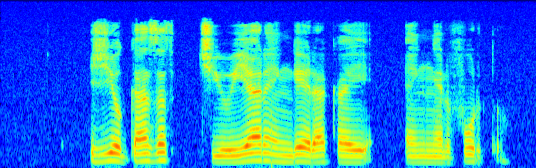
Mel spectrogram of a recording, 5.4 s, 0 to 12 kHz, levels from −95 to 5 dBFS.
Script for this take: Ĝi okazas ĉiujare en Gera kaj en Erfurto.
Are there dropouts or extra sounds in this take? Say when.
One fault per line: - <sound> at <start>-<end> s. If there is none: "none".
none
